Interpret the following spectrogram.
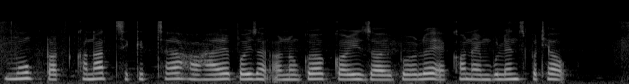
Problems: none marked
